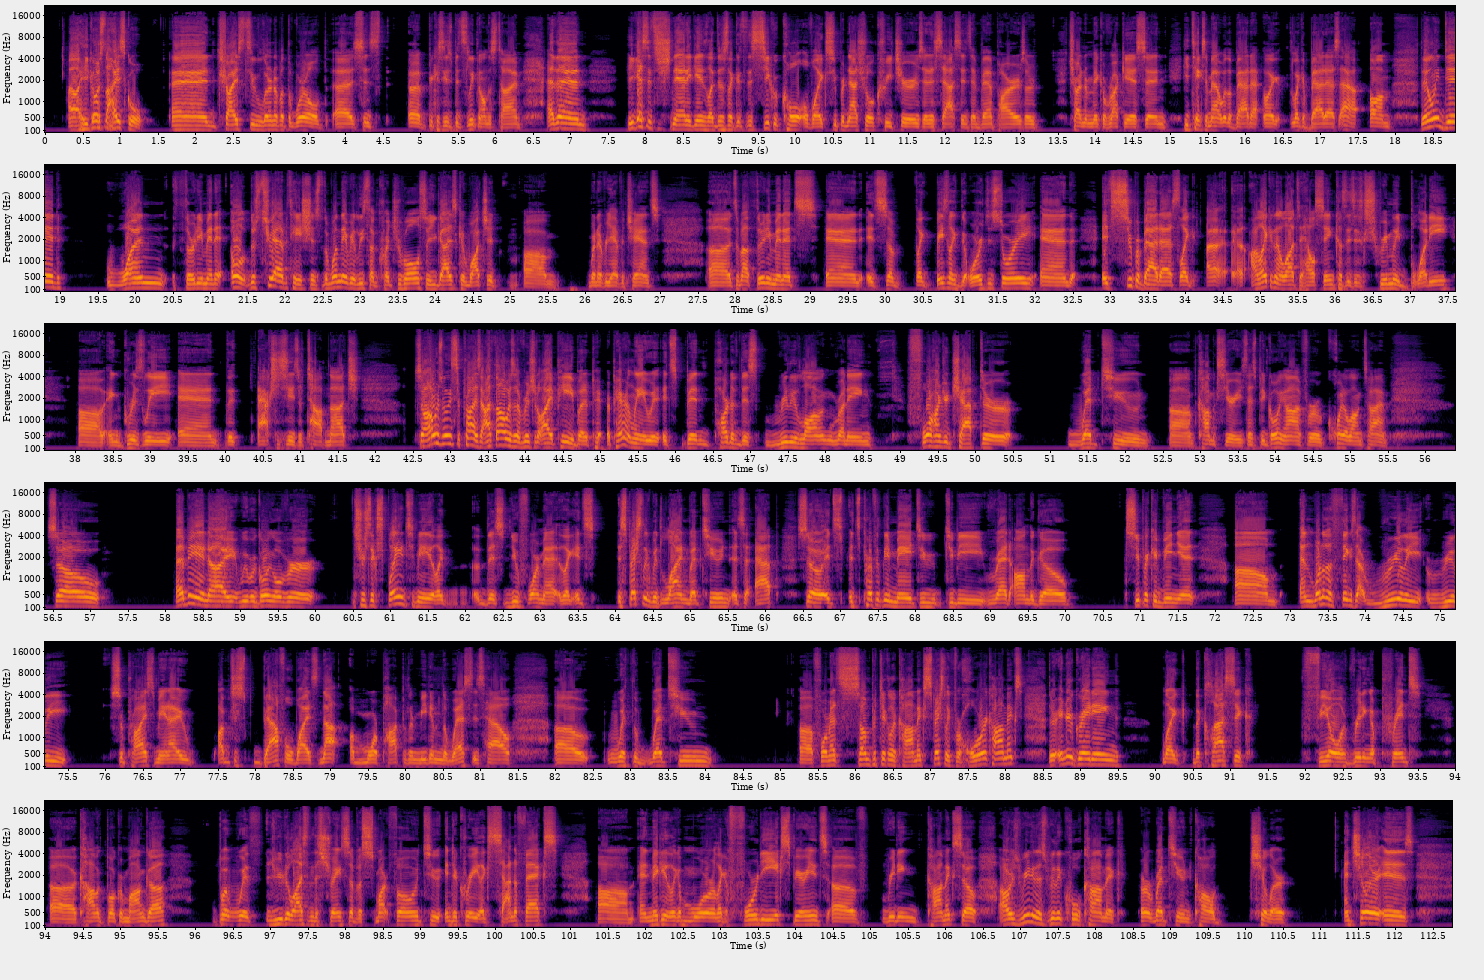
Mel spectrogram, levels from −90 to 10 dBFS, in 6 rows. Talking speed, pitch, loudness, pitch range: 165 wpm, 125 Hz, -18 LUFS, 115-145 Hz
